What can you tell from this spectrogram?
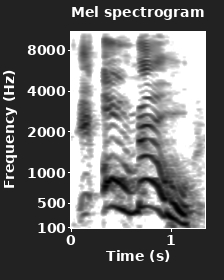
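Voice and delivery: high, slow "oh no"; mock alarm. Real, not acted. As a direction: act out sudden dismay. Realizing the cowboy name.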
